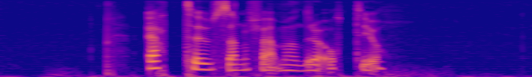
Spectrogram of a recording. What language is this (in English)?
Swedish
